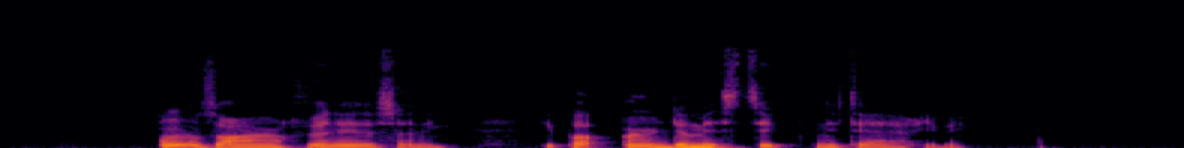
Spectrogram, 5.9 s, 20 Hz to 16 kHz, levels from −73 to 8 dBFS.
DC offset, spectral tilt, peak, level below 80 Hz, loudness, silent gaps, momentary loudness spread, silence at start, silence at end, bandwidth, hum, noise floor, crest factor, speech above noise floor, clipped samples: under 0.1%; -8 dB/octave; -2 dBFS; -56 dBFS; -20 LUFS; none; 17 LU; 0.8 s; 1.1 s; 9.8 kHz; none; -67 dBFS; 18 dB; 48 dB; under 0.1%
